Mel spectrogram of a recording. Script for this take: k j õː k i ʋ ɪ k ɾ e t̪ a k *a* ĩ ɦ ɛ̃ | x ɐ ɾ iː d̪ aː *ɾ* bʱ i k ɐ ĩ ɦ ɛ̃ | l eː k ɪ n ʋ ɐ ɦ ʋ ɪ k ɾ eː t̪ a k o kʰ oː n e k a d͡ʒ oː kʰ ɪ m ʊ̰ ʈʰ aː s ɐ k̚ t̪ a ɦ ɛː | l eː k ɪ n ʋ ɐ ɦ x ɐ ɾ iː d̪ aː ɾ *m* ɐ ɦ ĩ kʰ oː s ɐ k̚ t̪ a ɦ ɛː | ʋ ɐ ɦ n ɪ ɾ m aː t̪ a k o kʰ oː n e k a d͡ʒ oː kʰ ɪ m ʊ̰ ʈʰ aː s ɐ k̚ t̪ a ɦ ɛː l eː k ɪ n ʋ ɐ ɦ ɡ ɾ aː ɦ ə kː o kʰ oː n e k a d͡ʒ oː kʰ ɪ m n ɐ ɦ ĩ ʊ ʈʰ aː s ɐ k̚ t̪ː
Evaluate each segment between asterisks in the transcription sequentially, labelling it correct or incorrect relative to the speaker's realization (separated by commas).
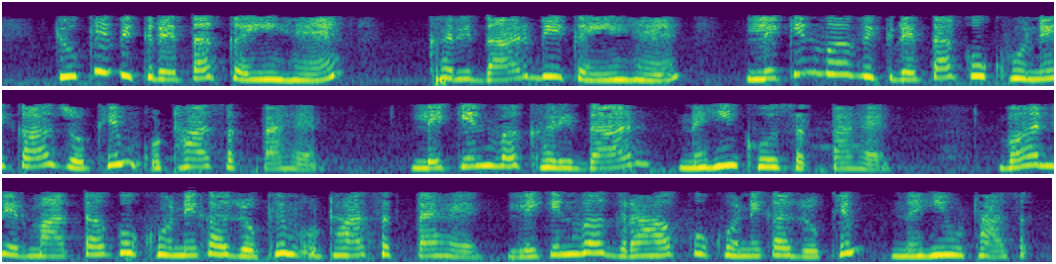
incorrect, correct, incorrect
